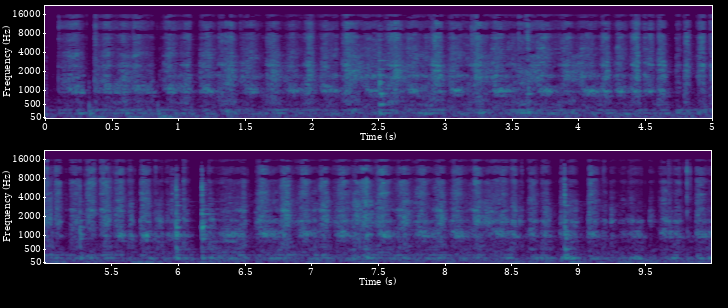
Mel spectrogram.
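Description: Melted butter sizzling and crackling in a cast iron skillet while wooden chopsticks stir it, scraping against the pan bottom in quick repeated strokes.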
